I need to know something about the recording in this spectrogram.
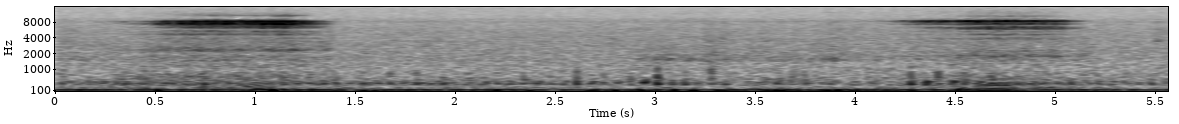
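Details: Woman napping on a bed after a bath beside a small boy; she says she does not snore: two soft, hissing snore breaths about four seconds apart over a steady low room hum.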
